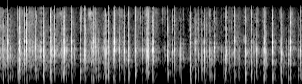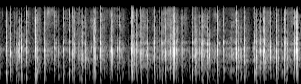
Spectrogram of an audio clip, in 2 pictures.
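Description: A small white cardboard box held in both hands is tapped and scratched with fingernails. Quick, dry clicks and scratches run in a dense, uneven stream with a bright, papery tone and almost no low end. Each hit dies away instantly.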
